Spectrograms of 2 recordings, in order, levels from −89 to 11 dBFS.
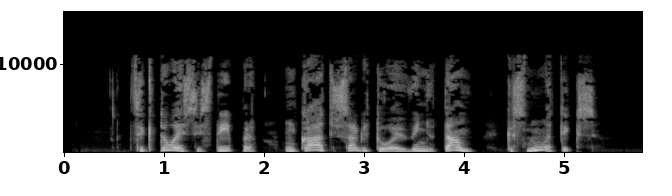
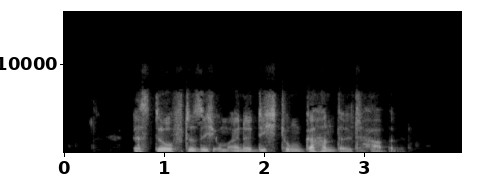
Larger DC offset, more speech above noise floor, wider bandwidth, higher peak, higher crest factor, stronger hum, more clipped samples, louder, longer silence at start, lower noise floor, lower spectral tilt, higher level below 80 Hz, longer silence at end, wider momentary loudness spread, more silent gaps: neither; second, 32 dB vs 37 dB; first, 11.5 kHz vs 9.6 kHz; about the same, -2 dBFS vs -4 dBFS; second, 20 dB vs 26 dB; neither; neither; first, -21 LUFS vs -28 LUFS; about the same, 0.7 s vs 0.7 s; second, -52 dBFS vs -65 dBFS; about the same, -4 dB/octave vs -5 dB/octave; second, -74 dBFS vs -54 dBFS; second, 0.5 s vs 0.65 s; about the same, 11 LU vs 9 LU; neither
